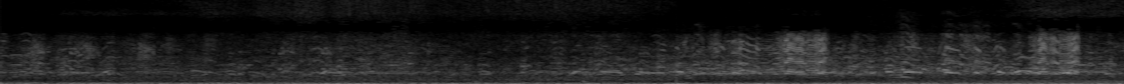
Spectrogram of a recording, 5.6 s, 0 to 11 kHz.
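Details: Geese in the Ochsenmoor nature reserve during autumn 2022 ahead of migration south; a chorus of honks that grows louder toward the end, with low rumbling background noise.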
